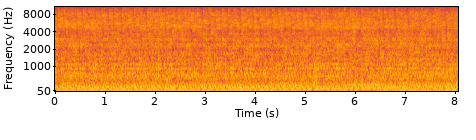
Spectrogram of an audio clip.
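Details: Air-cooled VW after transmission work: steady busy engine with gear whir and clatter; shifts through all four forward gears and reverse with no crunch or grind.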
